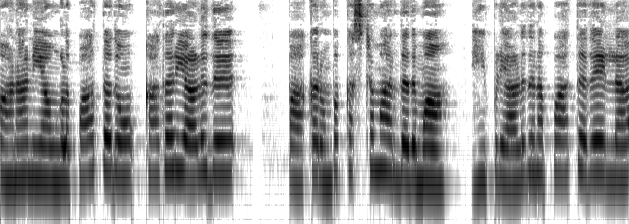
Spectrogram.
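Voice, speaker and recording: A voice actor playing a caring young husband in a cartoon, who gently teases and coaxes his wife. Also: medium pitch, natural voice. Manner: gently teasing, coaxing. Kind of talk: cartoon voice acting.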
